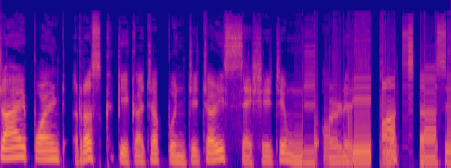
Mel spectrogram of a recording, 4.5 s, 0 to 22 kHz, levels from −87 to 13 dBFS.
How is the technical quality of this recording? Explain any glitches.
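The recording breaks down near the end. From 2.95 s to 4.51 s, the close of the clip, the speech takes on a robotic sound from repeated short buffers. The audio turns into a rigid, metallic buzz pitched at 100 Hz that still loosely tracks the syllables. The likely cause is fresh audio arriving too late, so the playback repeats its last 10 ms buffer to fill each gap. Most of the real signal in that stretch is skipped, and the fixed repetition rate forces the steady 100 Hz tone.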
